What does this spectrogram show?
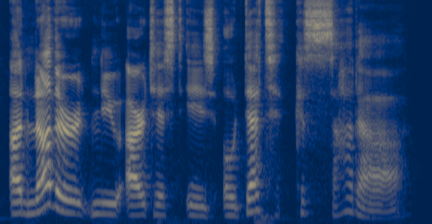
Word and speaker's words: Quesada: And another new artist is Odette Quesada. It's Q-U-E-S, but I don't think I do the qua, right?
